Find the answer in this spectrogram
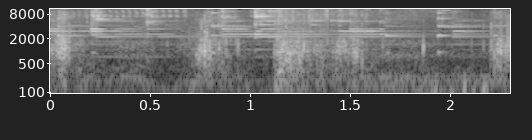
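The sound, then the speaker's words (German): A cowbell on a cow in a grazing herd clanks irregularly, several dull metallic rattles in a row, like the cow moving its head, heard outdoors with a soft background hiss. “Oh, noch eine Kuhglocke.”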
